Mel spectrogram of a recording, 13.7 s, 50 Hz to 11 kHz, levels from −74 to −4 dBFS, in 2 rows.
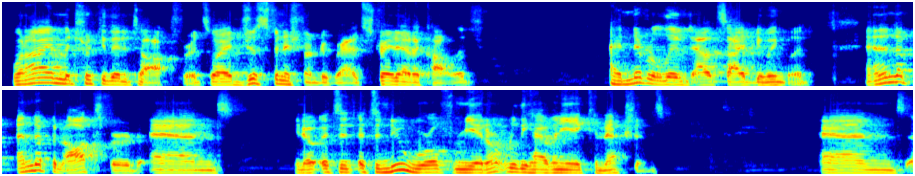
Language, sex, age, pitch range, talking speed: English, male, 30-49, 110-150 Hz, 205 wpm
